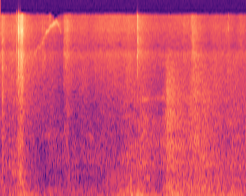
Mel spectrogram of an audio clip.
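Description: A glass shop door knocking shut about a fifth of a second in, then a steady low outdoor rumble with a few more knocks in the second half.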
